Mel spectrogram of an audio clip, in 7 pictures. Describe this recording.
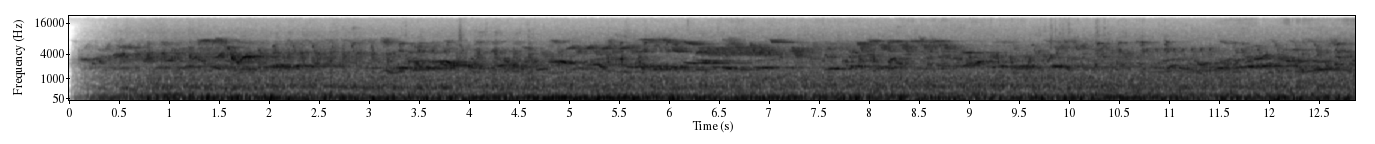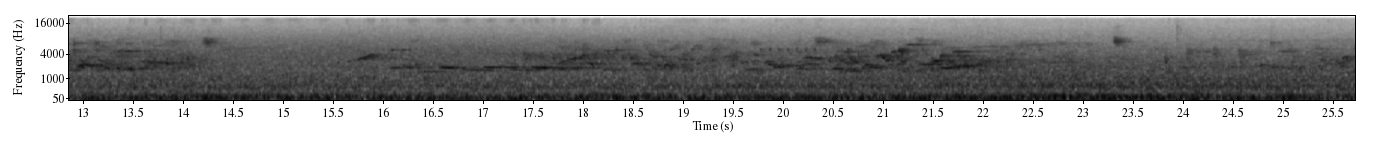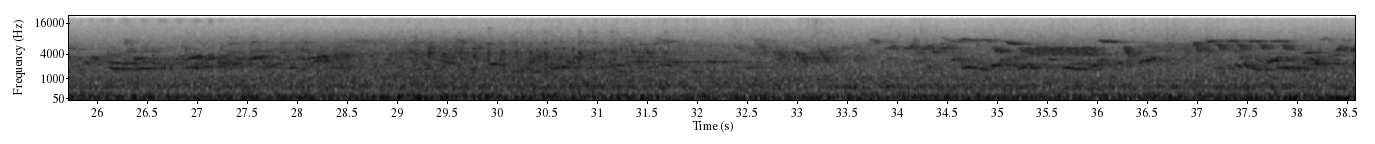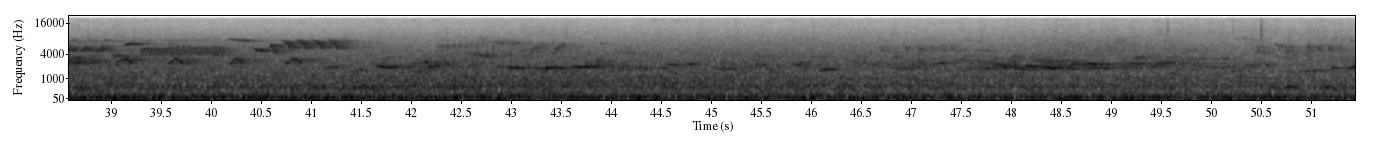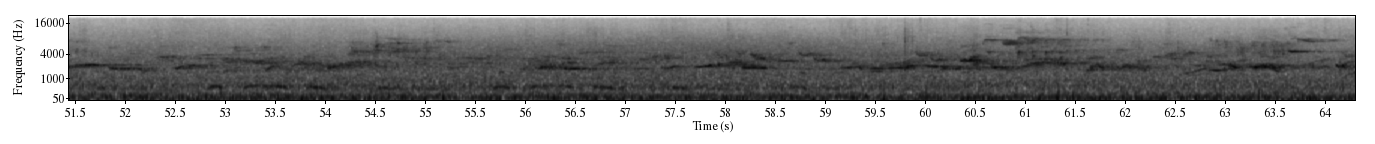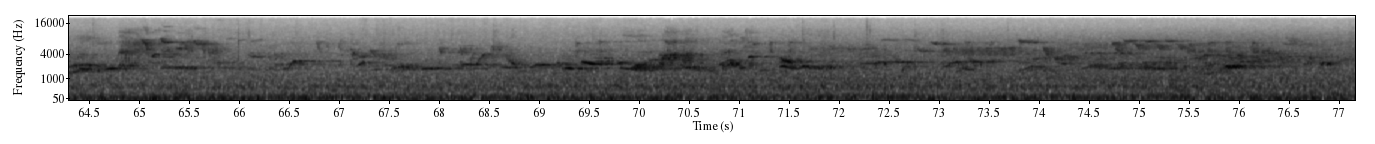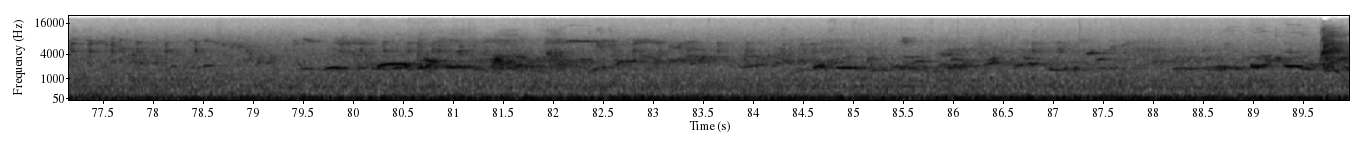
pond in forest, place revisited on a warm spring evening, (Sony PCM D50, DPA4060)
